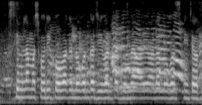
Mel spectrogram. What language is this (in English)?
Bhojpuri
